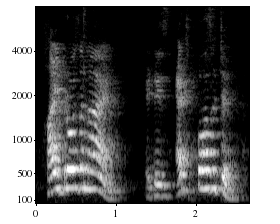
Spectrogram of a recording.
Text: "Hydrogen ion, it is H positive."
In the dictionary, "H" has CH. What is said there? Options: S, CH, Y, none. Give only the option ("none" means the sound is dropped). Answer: S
